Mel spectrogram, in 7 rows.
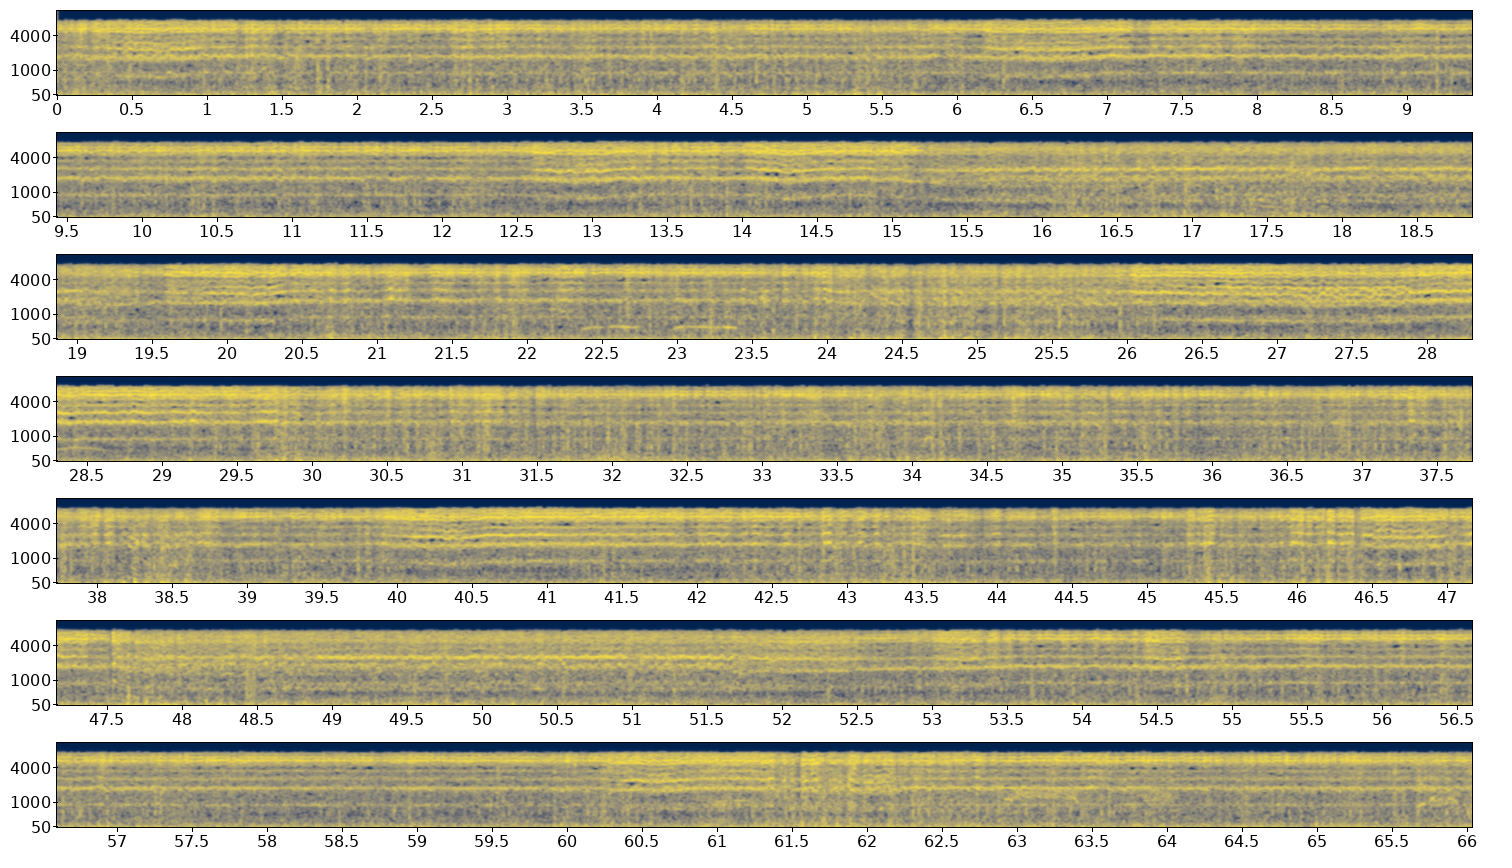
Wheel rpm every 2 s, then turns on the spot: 230, 230, 230, 230, 230, 230, 230, 220, 200, 200, 220, 240, 220, 210, 220, 230, 230, 230, 240, 230, 220, 230, 230, 230, 200, 200, 200, 230, 230, 230, 230, 220, 230.
none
